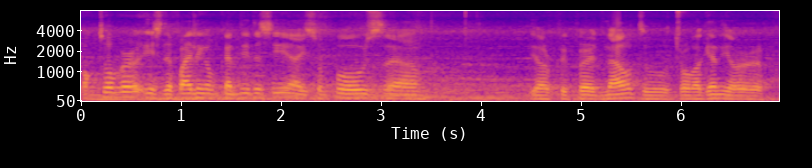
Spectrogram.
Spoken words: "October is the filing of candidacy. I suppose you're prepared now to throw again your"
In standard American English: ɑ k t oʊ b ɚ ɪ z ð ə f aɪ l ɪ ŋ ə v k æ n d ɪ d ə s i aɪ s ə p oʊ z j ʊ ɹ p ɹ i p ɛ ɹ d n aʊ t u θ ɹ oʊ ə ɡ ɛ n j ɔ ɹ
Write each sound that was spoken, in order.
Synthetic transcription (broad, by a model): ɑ k t oʊ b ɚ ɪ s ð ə f aɪ l ɪ ŋ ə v k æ n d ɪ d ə s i aɪ s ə p oʊ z j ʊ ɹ p ɹ i p ɛ ɹ d n aʊ t u t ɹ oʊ ə ɡ ɛ n j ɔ ɹ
